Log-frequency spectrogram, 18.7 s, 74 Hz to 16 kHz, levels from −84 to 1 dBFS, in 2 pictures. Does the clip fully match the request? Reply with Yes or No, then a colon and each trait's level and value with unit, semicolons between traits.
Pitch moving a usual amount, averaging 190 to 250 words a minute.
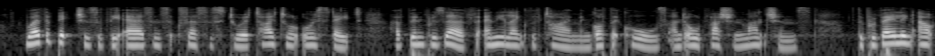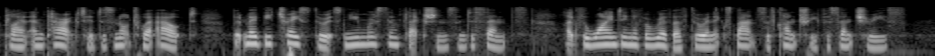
Yes: average, 3.5 semitones; average, 195 wpm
